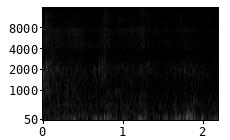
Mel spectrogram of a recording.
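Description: Wind buffeting a phone's microphone outdoors, heard as an irregular low rumble with a few soft bumps from the phone moving as it is carried.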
